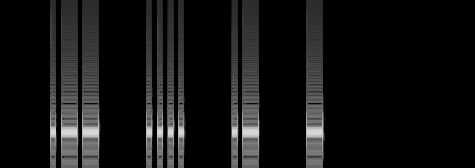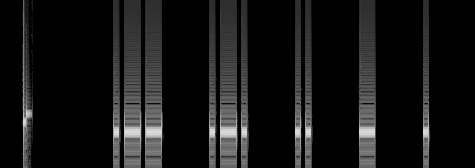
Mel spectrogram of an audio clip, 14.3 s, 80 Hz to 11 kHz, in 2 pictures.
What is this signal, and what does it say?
Morse code, heard as a keyed tone, about 15 wpm, spaced as for 9 wpm, 700 Hz. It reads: WHAT WRITE
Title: 3x Character Spacing - Top 100 Words - 15wpm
